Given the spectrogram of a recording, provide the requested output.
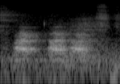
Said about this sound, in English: Sorry about the dogs. Somebody's walking by.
